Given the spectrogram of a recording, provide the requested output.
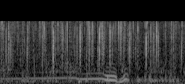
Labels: {"label": "biophony, cascading saw", "recorder": "SoundTrap 600 or HydroMoth"}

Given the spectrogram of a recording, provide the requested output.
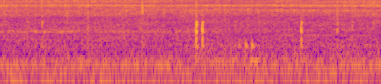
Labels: {"label": "anthrophony, boat engine", "recorder": "HydroMoth"}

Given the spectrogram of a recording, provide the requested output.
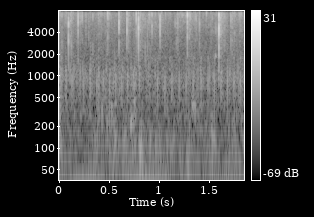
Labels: {"label": "biophony, rattle", "recorder": "SoundTrap 500"}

